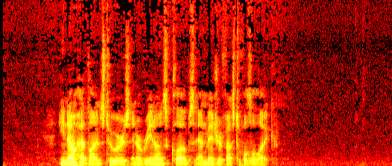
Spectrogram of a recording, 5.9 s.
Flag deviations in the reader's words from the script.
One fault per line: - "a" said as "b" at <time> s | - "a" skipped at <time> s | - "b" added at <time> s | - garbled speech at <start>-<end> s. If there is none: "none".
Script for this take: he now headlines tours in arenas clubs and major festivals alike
none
